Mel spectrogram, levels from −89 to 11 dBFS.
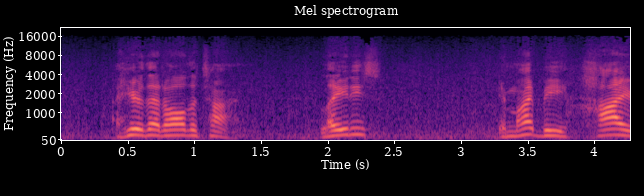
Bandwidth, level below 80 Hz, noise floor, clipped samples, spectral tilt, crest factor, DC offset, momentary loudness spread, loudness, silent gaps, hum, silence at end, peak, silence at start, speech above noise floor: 16.5 kHz; -64 dBFS; -45 dBFS; under 0.1%; -4.5 dB/octave; 22 dB; under 0.1%; 19 LU; -20 LUFS; none; none; 0 s; 0 dBFS; 0.4 s; 25 dB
